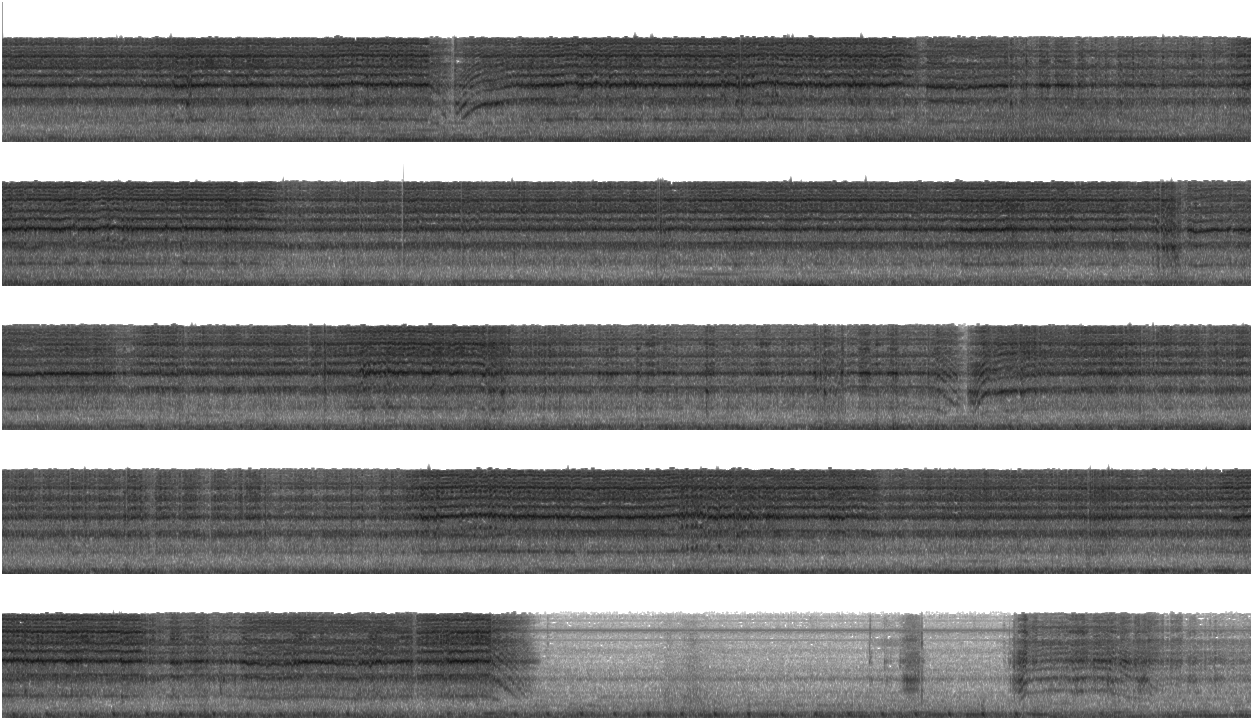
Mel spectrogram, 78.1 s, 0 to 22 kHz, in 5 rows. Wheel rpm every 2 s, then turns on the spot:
170, 170, 140, 150, 160, 170, 170, 170, 160, 170, 170, 170, 170, 170, 160, 170, 170, 160, 170, 170, 170, 120, 160, 170, 170, 170, 160, 160, 170, 170, 170, 160, 160, 160, 40, 0, 0, 40, 70.
none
